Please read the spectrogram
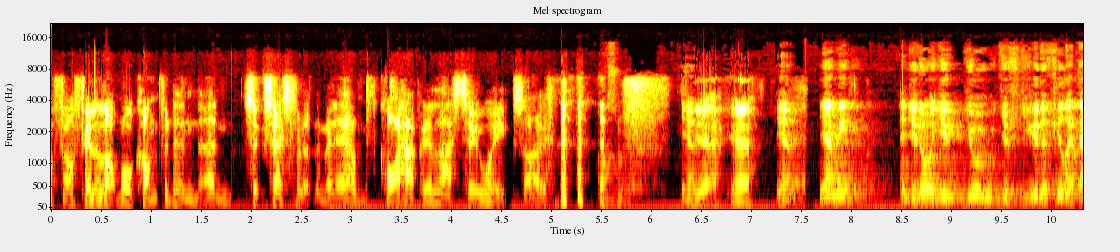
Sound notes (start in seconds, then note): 4.8 laughs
